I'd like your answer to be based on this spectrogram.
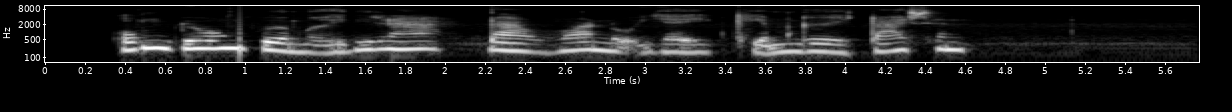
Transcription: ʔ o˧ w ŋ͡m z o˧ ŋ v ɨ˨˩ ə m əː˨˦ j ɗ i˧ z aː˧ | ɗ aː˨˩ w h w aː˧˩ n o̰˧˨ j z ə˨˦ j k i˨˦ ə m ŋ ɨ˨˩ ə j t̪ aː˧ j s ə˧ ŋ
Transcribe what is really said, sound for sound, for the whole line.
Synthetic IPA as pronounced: ʔ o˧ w ŋ͡m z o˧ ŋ v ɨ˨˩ ə m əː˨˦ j ɗ i˧ z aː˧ | ɗ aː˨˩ w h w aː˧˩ n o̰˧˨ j z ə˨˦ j k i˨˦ ə m ŋ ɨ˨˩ ə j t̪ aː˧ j s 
